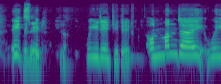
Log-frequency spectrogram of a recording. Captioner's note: laughter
